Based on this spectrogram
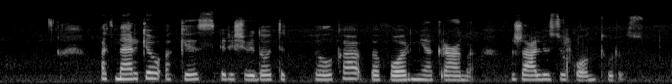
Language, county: Lithuanian, Marijampolė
